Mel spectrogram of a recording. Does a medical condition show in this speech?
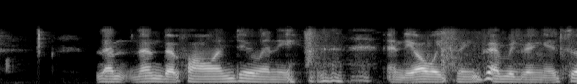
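Yes: cerebral palsy; attending therapy.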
